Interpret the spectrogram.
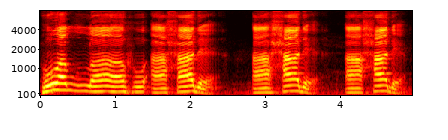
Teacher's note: [music] লিব্বিহিলা এখানে একটা বিষয় সেটা হচ্ছে যেহেতু দাল আসছে তো অকফের অবস্থায় দাল থাকলে সে হরফটা যখন সাকিন হয়ে যায় তখন কল কল আদায় করতে হয় · জের পেশের মত যেমন হু আল্লাহু আহাদুন আছে যদি থামেন তাহলে দলটা সাকিন হবে এবং কি করতে হবে কলকল করতে হবে দুই পেশ থাকার কারণে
